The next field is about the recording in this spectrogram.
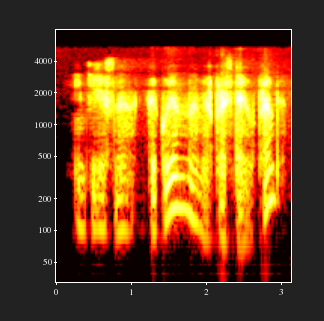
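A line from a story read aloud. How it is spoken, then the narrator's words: Whisper. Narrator (Russian): шепнула Лена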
